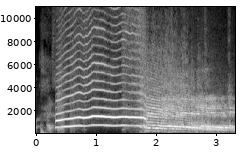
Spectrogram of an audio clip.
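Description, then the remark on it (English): A girl screams into a microphone, a loud, sustained, high-pitched scream holding one shrill note before it breaks into a harsher, falling wail that continues to the end. “She was screaming into the microphone.”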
